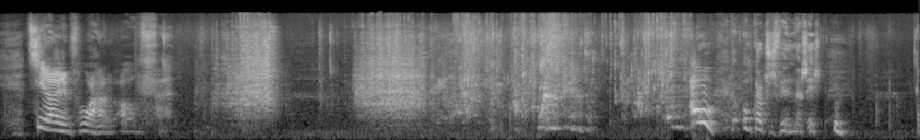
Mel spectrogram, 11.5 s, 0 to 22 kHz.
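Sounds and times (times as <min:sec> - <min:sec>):
speech: 0:00.4 - 0:02.3, 0:08.8 - 0:10.8
water splashing as someone washes their face: 0:04.4 - 0:10.0
water dripping: 0:05.4 - 0:09.8.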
